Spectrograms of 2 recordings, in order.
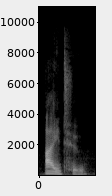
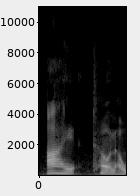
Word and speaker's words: Aito: see the name here you might think it's pronounced i to i certainly did but it is i tona what does a-i-t-o stand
